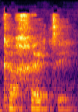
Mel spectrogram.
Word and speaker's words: Kakheti: How do I pronounce it? Kakheti? Kakheti.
